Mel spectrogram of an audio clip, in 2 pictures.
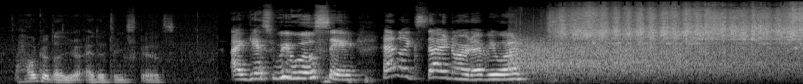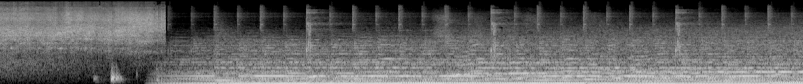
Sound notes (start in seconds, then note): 5.0 stock applause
